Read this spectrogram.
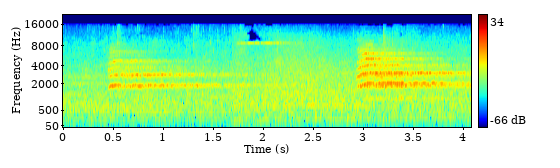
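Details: From a 16 December 2018 training session with belugas Gray, Mirai and Niko at Nagoya Port Aquarium. Two clean, steady harmonic calls with stacked overtones are spaced about two and a half seconds apart. Each holds level before fading, with a faint high tone between them.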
